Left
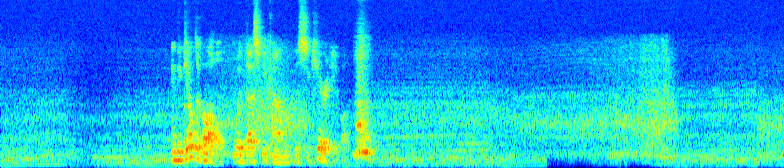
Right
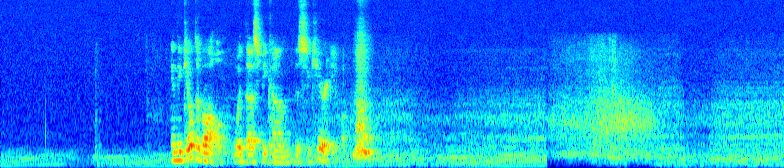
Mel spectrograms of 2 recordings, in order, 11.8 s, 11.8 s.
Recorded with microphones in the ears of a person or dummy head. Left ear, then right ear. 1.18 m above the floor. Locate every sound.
2.5 s a man speaking: 10° left (ahead or behind), 1.3 m
5.3 s a whoosh: 25° right (ahead or behind), 1.1 m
